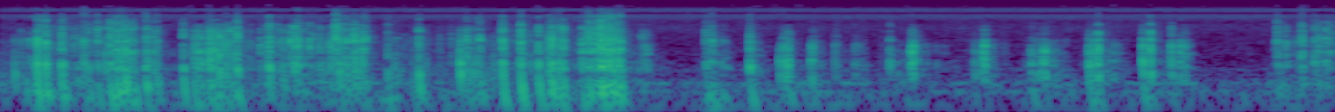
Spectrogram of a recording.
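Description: A hollow, clear ridged plastic water bottle is held up and scratched and tapped with fingernails. About three seconds of dense, rapid scratching give way to sparser, separate dry ticks and taps with almost no ring.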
